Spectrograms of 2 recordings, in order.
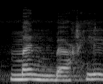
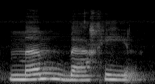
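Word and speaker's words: مِنْ بَخِلَ: Jadi tidak dibaca manbakhil ya, karena nun sukun bertemu dengan huruf ba, jadi harus diganti dengan mim sukun. Jadi cara bacanya mambakhil.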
